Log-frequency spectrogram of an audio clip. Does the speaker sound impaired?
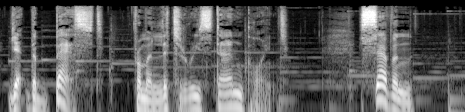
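No.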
